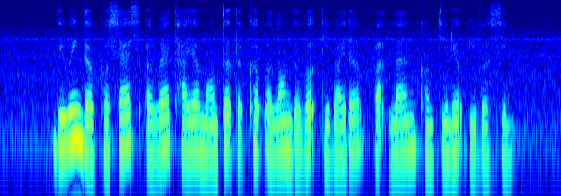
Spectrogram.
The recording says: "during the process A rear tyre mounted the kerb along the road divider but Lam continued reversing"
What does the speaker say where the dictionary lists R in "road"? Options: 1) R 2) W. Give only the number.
2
